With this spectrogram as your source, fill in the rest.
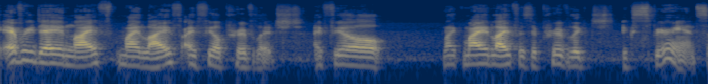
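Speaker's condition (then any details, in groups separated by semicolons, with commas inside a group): No condition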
